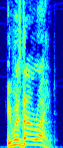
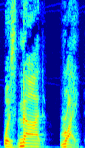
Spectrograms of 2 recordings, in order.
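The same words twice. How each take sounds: First: "He was not right" pitched up, then falling; higher, insistent "not right" with a falling end; insistent repeat. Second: "was not right" drawn out slowly; slow down on "not right", falling at the end; measured emphasis. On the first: Repeats the verdict for emphasis. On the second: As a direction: weigh each word of "was not right". Emphatic verdict, then repeated. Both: Real, not acted.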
